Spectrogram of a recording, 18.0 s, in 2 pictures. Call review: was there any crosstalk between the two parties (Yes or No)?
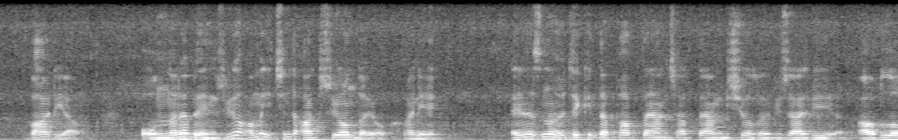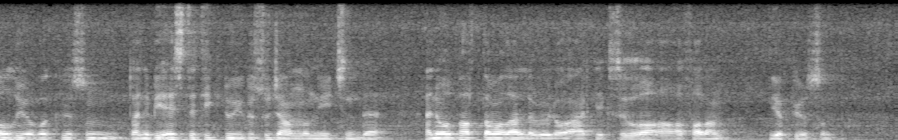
No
